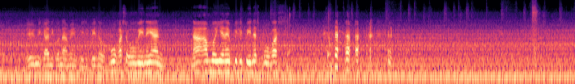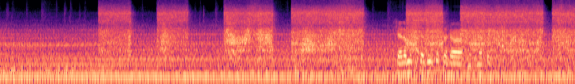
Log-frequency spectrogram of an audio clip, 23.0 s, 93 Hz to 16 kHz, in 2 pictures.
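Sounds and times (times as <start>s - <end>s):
compressed air blow gun hissing: 13.5s - 15.4s, 16.0s - 18.9s, 19.6s - 23.0s.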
